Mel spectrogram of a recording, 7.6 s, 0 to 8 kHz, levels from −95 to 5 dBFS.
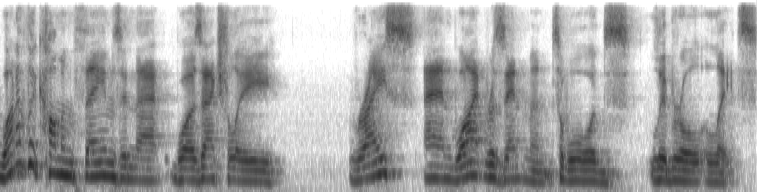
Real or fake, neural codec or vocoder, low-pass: real; none; 7.2 kHz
